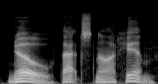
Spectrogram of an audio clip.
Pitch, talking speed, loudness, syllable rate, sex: 105 Hz, 150 wpm, -20 LUFS, 2.9 syllables/s, male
